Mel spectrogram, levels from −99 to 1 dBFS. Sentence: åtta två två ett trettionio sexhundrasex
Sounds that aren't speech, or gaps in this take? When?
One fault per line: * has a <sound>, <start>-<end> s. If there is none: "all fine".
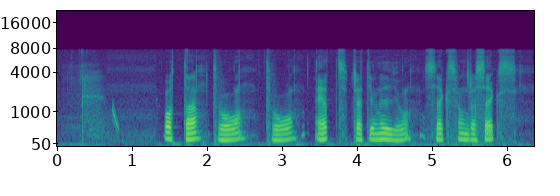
* has a chirp, 0.7-0.8 s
